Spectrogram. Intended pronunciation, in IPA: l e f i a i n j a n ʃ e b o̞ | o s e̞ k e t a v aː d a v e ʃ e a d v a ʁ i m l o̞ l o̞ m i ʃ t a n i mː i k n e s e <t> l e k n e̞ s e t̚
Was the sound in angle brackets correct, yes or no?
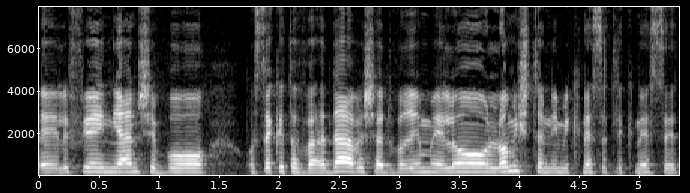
yes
